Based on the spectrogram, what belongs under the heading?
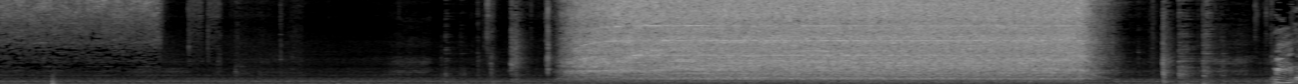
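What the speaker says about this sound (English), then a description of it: "I can tell by the sound of the brush, we got a little clog going on here." Clogged airbrush spraying paint onto a Megabass S-crank style fishing lure, a steady loud hiss lasting about five seconds after quiet shuffling and light clicks, up close.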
